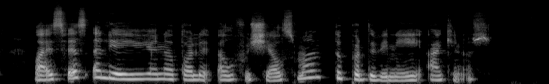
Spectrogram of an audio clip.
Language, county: Lithuanian, Vilnius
